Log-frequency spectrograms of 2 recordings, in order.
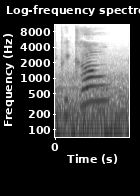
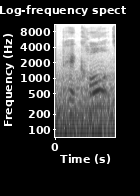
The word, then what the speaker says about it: Picoult: It is Jodi Picoult, not Picoult. Picoult, Jodi Picoult.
